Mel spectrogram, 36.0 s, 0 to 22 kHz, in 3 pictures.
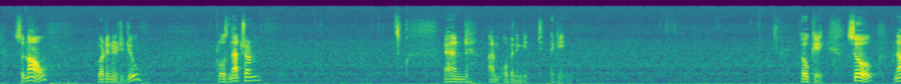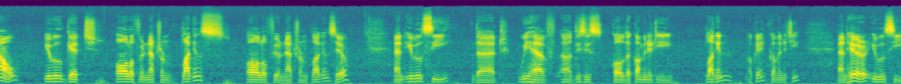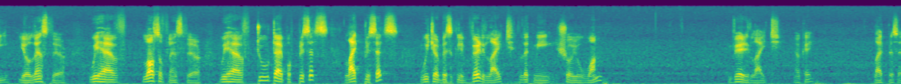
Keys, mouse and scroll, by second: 0.4 click, 4.2 click, 4.9 click, 8.8 click, 10.0 click, 10.8 click, 11.9 click, 14.2 click, 17.9 click, 18.3 click, 19.7 click, 22.2 click, 30.9 click, 32.9 click, 34.2-36.0 drag.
